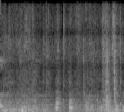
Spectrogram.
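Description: A Bernese Mountain Dog's paws and claws tapping and scuffing on the floor as he turns in circles, with a few soft clicks.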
